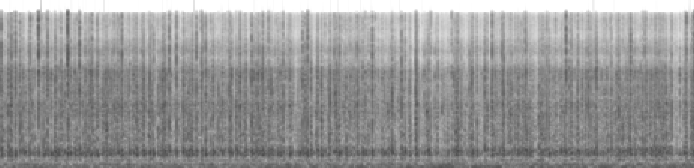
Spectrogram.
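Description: Steady road and engine noise heard inside a car's cabin, with a dense run of sharp ticks from hail striking the windshield and roof.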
